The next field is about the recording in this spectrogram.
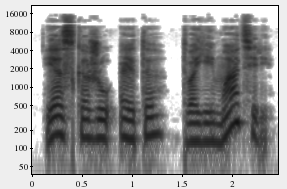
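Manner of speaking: usual speaking voice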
